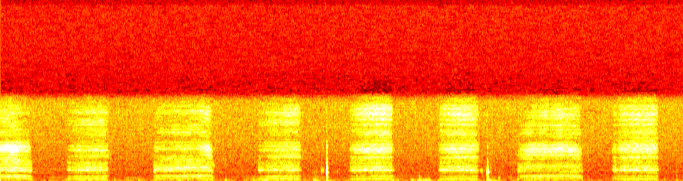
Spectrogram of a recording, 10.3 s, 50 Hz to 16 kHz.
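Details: Barn owl at the Axel water tower nest box, pair mating on its edge, 5 February 2018: a steady series of eight raspy hisses, each about half a second, repeated roughly every 1.3 seconds.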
